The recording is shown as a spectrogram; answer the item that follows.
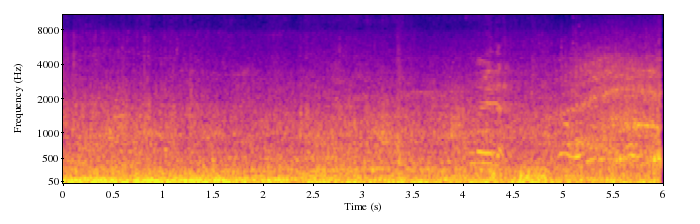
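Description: A motorcycle passing close by, its engine rising in pitch over the last second or two, over a steady low rumble.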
